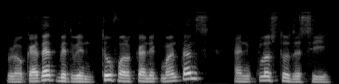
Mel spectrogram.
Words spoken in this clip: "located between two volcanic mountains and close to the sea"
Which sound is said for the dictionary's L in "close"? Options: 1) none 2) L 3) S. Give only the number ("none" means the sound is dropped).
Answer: 2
